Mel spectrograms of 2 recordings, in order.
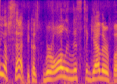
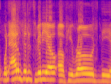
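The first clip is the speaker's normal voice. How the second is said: ordinary talk, nothing marked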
